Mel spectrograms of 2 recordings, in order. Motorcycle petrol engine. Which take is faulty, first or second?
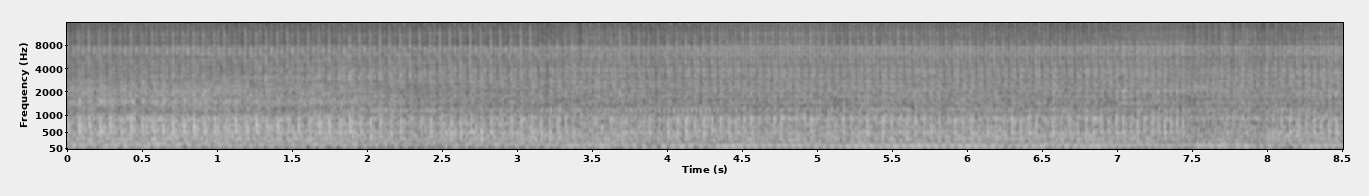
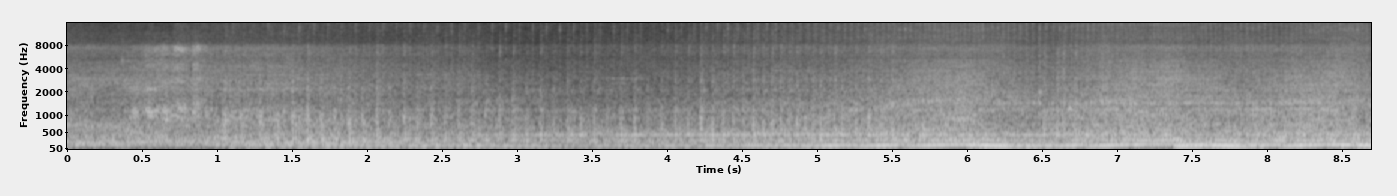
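first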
